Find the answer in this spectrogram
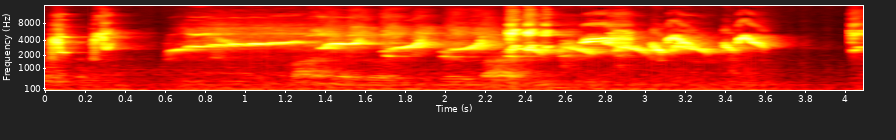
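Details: Female Oriental magpie-robin song meant to call rivals: opening chips, then a long sustained whistle flowing into rapid, tumbling whistled trills before stopping abruptly.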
